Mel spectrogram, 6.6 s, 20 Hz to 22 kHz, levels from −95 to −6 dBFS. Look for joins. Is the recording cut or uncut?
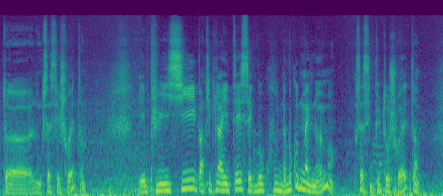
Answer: cut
